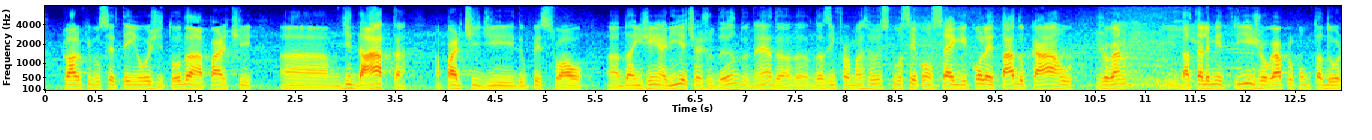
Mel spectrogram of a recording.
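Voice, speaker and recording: Flat and monotone, a man speaks at a medium pitch and a moderate pace. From Brazil, São Paulo state interior. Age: 30s. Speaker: racing driver and driving coach. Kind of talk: interview. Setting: at a kart track. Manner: hesitant, many fillers.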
